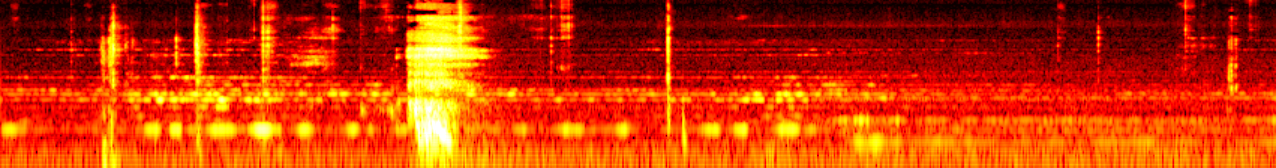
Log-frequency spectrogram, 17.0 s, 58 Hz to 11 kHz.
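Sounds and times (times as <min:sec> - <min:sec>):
faint background tone: 0:00.0 - 0:17.0
breathy sigh: 0:05.4 - 0:06.5.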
